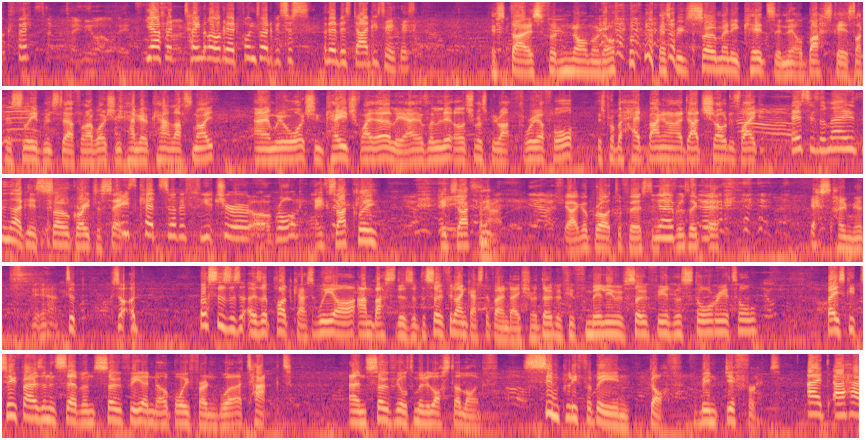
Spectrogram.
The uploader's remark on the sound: From our 'Live from 2000 Trees 2023' series.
